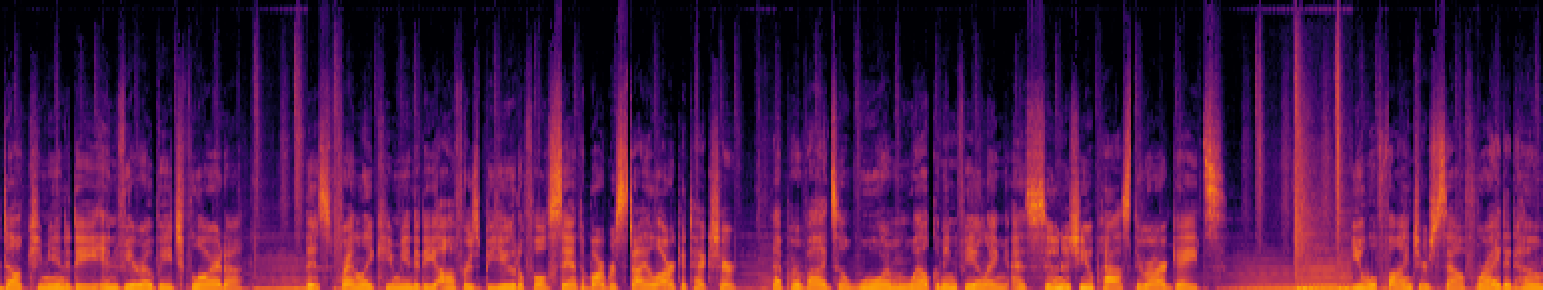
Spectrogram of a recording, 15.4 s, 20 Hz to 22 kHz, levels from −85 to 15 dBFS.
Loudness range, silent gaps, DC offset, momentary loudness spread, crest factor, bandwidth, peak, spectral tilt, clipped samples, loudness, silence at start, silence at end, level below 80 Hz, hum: 2 LU; none; under 0.1%; 6 LU; 12 dB; over 20 kHz; 0 dBFS; -4.5 dB/octave; under 0.1%; -12 LUFS; 0 s; 0 s; -38 dBFS; none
